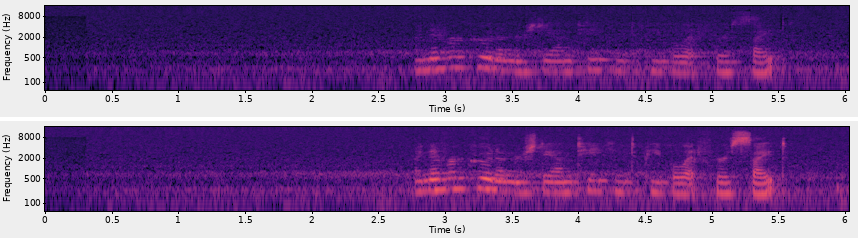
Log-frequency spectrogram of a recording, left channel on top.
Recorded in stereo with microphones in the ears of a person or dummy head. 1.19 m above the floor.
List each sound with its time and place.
2.8 s a woman speaking: 60° right (ahead or behind), 4 m; by 5.6 s 75° right (ahead or behind), 1.1 m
